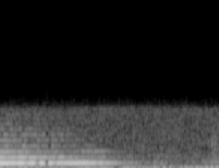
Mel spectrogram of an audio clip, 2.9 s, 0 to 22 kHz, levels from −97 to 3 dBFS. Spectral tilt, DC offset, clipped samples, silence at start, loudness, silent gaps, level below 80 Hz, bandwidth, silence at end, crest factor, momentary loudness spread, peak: -12 dB/octave; under 0.1%; under 0.1%; 0 s; -26 LUFS; none; -46 dBFS; 1.7 kHz; 0 s; 14 dB; 24 LU; -14 dBFS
